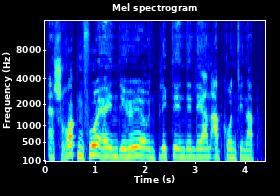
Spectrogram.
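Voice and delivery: ordinary delivery

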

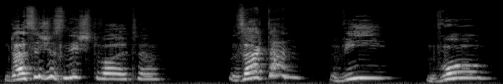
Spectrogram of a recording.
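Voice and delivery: put-on the old man keen to get to work; eager old tailor. A narrator's reading. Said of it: "rief der Alte". (eifriger Alter, viel höher und lauter)

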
